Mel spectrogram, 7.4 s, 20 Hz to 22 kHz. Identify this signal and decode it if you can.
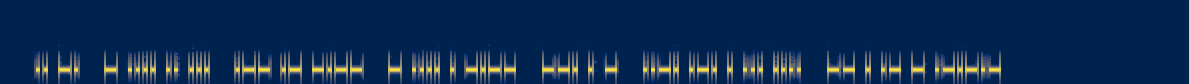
Morse code, heard as a keyed tone, about 50 wpm, 700 Hz. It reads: IN THIS WAY THEY GET FRESH MEAT.
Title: Sentences from Top 1200 Words 50wpm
